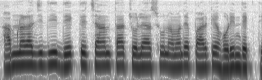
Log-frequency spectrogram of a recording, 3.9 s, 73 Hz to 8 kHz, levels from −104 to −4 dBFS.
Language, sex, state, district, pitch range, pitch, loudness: Bengali, male, West Bengal, Kolkata, 155-175 Hz, 165 Hz, -26 LUFS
